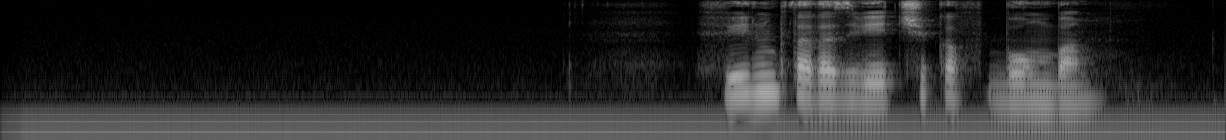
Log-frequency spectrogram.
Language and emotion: Russian, neutral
